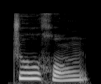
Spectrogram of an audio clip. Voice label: "朱红", Chinese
